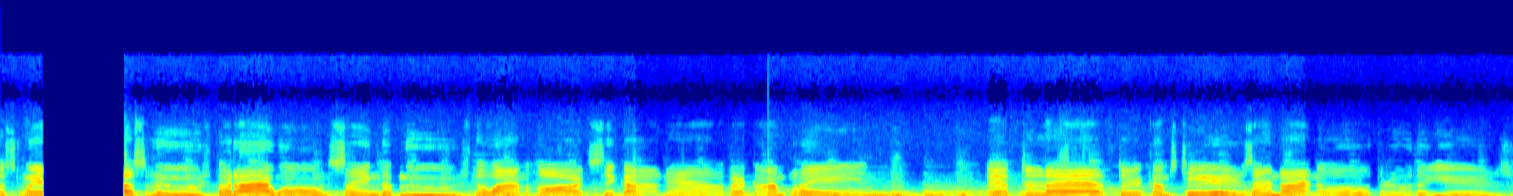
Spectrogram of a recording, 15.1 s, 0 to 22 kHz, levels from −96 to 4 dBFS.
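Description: At 0.42 s the sound stops dead and returns at 1.24 s, leaving about 0.82 s of complete silence with no room tone or background underneath. This is an audio dropout to silence. The likely cause is a brief loss of the input signal, such as a disconnected device, a broken link or a momentary mute, while the recorder kept writing silence. Whatever happened during that gap is missing entirely.

From 6.35 s to 7.68 s, and again from 13.04 s to the end, the level drops abruptly by about 6 dB. This is one channel dropping out. One side of the stereo pair was likely lost, so material shared by both channels is halved in the mono sum, while anything present only in the missing channel disappears while that channel is missing.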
